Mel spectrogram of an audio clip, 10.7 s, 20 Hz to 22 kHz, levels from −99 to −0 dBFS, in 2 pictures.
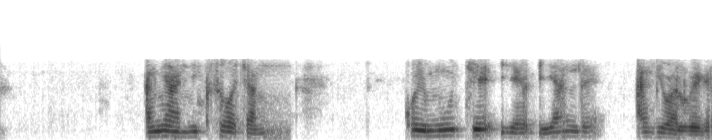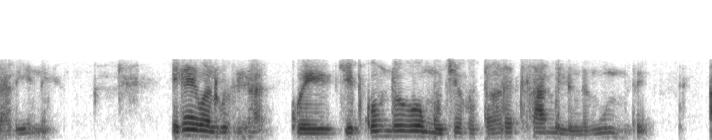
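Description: Throughout the speech, G.729 codec damage is plainly audible: a thin, slightly rough and synthetic sound held to about 300 Hz to 3.6 kHz, consistent with an 8 kbit/s G.729A stream. A spectrogram shows a hard ceiling near 3.6 kHz and smeared, grainy harmonics.

VoIP packet loss, concealed by the speech codec, strikes at 1.98 to 2.18 s (about 200 ms missing), 4.90 to 4.95 s (a single 20 ms gap), 7.03 to 7.23 s (scattered drops totalling about 120 ms, longest 60 ms) and 9.94 to 10.06 s (about 80 ms). Each time, the decoder stretches the last pitch and filter into a buzzy tone or coloured noise that fades, and the speech stays weak just afterwards. On a spectrogram, this looks like flat, repeated harmonic bands, and on a waveform like a decaying envelope.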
